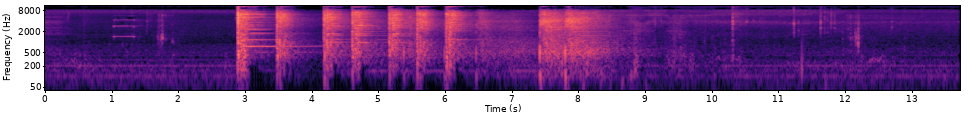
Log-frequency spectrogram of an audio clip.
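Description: An electronic shot-timer beep about a second in, then a string of about eight pistol shots over some four and a half seconds, steel target plates ringing with the hits. The last shot comes after a longer pause, followed by a longer ring.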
